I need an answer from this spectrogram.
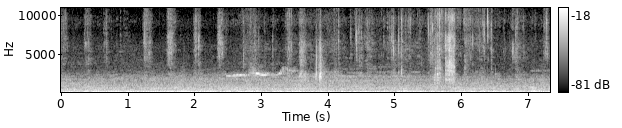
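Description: Faint outdoor ambience with a steady low hum, light high ticks and a few brief bird chirps near the middle.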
